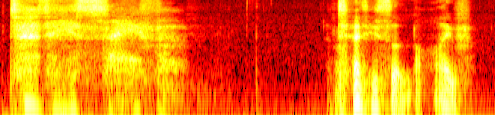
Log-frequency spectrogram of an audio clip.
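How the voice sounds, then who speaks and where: A woman voicing a shaken, distraught father, narrating in a hushed, halting and tense way. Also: in a whisper. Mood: stunned relief.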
